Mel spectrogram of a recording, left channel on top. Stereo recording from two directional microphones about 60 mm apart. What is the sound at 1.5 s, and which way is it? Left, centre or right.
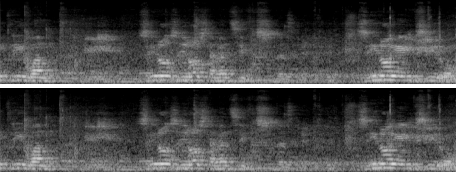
Speech, centre.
